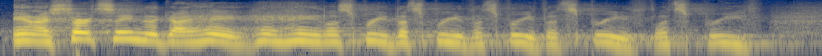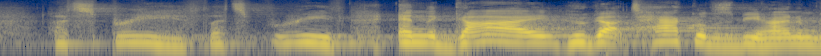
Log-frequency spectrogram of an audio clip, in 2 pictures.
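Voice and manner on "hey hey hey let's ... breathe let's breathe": soothing, fading. Retold or imitated. Calming an enraged skier.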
